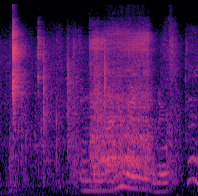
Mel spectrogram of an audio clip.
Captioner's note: Grincement d'une porte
